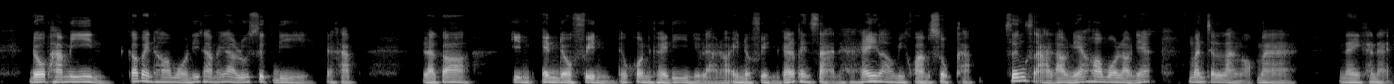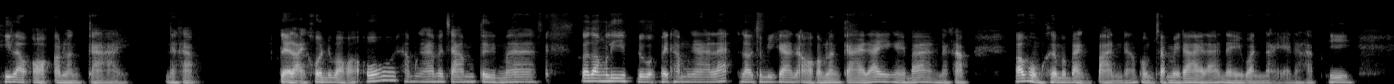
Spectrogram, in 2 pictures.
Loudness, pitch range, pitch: -25 LUFS, 85-115 Hz, 95 Hz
